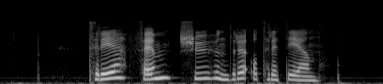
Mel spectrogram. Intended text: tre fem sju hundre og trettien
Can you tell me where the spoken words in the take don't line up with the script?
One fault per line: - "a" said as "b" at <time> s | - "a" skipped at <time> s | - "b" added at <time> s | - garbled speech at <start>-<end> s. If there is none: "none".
none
